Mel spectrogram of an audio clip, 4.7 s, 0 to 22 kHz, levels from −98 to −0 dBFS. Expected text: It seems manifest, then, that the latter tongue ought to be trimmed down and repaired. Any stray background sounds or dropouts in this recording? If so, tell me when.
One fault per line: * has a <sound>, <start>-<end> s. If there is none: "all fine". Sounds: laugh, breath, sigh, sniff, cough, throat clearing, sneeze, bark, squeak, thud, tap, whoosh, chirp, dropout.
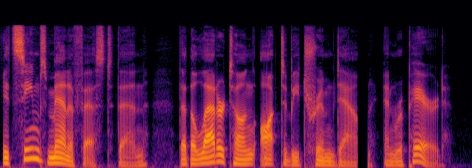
* has a dropout, 3.6-3.7 s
